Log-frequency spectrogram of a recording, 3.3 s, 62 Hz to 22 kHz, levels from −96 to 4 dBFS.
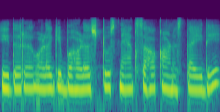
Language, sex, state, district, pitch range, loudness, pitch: Kannada, female, Karnataka, Bidar, 210-230 Hz, -15 LUFS, 220 Hz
